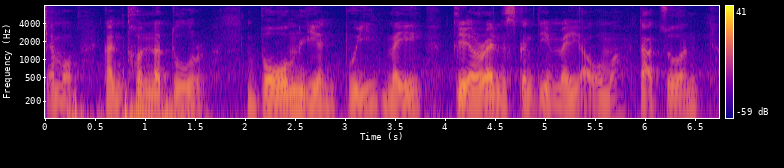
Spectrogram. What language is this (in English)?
Mizo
